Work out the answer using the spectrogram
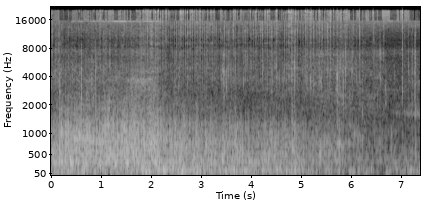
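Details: BeeCool hub motor with the wheel turning: a rough, scraping grind repeats about three times a second and fades as the wheel slows.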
